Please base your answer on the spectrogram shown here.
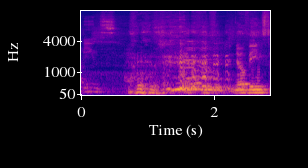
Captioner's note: laughter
